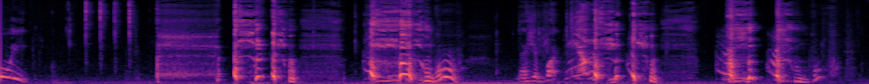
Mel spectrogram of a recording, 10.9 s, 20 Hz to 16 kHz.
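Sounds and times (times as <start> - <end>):
person coughing after smoking: 2.0 - 3.8, 4.6 - 5.8, 7.1 - 8.4, 9.0 - 10.5
speech: 5.3 - 5.8, 6.5 - 10.5.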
